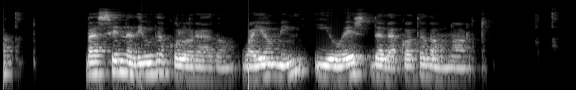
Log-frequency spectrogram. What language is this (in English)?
Catalan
